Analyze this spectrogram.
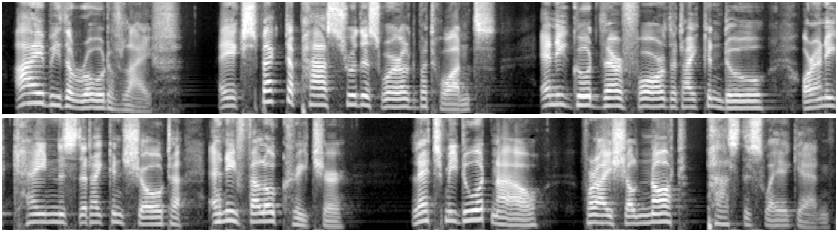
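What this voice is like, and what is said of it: Put-on Irish accent. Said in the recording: “Do you want an Irish accent or just regular? ... obviously an Irish accent.”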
